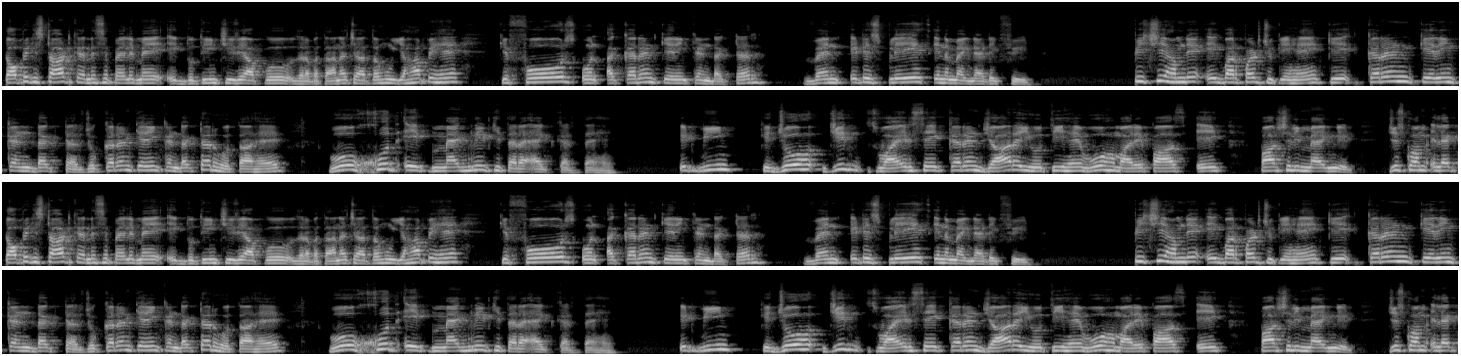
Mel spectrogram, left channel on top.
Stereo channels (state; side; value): identical; both; correlation 1.00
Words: topic start करने से पहले मैं एक दो तीन चीज़ें आपको ज़रा बताना चाहता हूँ। यहाँ पे है कि force on a current carrying conductor when it is placed in a magnetic field. पीछे हमने एक बार पढ़ चुके हैं कि करंट कैरिंग कंडक्टर, जो करंट कैरिंग कंडक्टर होता है वो खुद एक मैग्नेट की तरह एक्ट करता है। इट मीन कि जो जिन वायर से करंट जा रही होती है वो हमारे पास एक पार्शली मैग्नेट, जिसको हम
